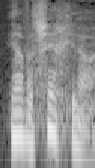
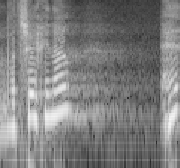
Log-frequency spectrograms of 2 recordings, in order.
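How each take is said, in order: First: Hushed, falling question; softly asking mother. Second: High, rising query; questioning mother. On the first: Moeder leans down to her kleine meisje, soft and attentive. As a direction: bend close and ask softly. Mother bends down to hear child. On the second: Moeder asks her kleine meisje to repeat, high and questioning. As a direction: ask it high, as to a small child. Acts mother asking whispering child. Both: Acted.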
